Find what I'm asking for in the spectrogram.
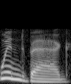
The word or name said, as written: windbag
